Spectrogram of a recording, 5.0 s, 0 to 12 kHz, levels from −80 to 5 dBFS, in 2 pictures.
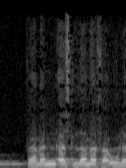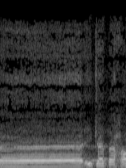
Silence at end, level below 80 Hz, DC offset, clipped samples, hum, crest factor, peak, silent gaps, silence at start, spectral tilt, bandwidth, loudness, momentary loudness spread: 0 s; -58 dBFS; under 0.1%; under 0.1%; none; 14 dB; -10 dBFS; none; 0 s; -6 dB/octave; 11.5 kHz; -23 LUFS; 6 LU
